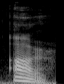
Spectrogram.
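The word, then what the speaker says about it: 二: And second word is fourth tone, this is R, R.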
